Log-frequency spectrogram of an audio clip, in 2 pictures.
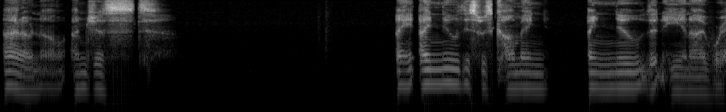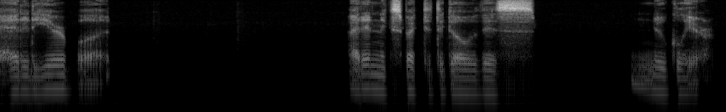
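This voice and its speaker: A man playing an upset young werewolf venting about his father in an intimate audio roleplay, speaking in a halting, emotional, rambling way. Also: mid-range voice, steady tone, creaky, fairly bright tone, no echo, heavily acted. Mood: weary, hurt.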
